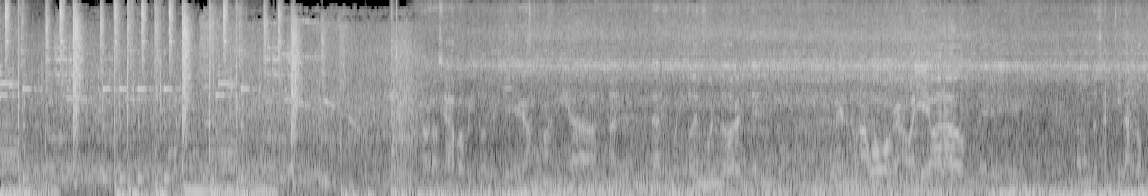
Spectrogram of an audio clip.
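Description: Background music with a beat whose pitch slides down and stops about four seconds in, then a man talking over the steady low rumble of a moving bus.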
